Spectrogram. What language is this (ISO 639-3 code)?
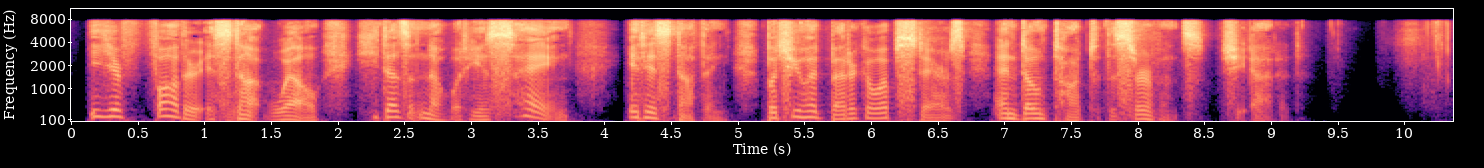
eng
